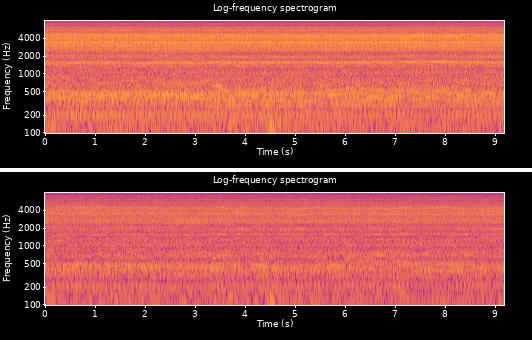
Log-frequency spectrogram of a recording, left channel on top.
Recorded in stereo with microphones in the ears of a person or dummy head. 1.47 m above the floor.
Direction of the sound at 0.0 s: 40° left (ahead or behind).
